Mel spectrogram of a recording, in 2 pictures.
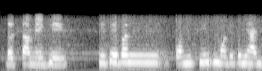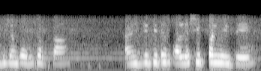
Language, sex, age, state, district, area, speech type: Marathi, female, 18-30, Maharashtra, Wardha, rural, conversation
